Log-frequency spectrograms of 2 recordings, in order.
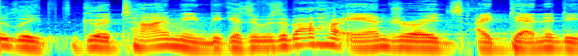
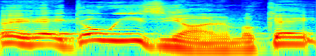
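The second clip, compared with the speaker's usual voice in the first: put-on Brooklyn accent, pitched higher; 6 semitones higher than usual. Speaker sticking up for someone the others are criticizing: Brooklyn accent. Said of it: "in that like Brooklyn accent".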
